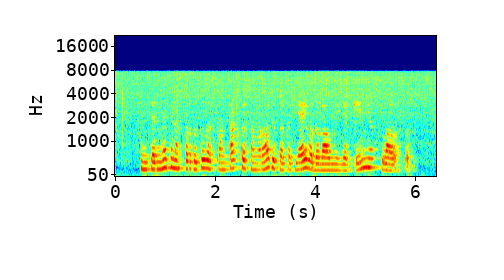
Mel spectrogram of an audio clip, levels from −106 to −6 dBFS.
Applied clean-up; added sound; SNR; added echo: none; Frying (food); 18 dB; reverberation time 0.3 s.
